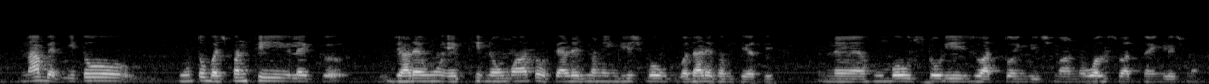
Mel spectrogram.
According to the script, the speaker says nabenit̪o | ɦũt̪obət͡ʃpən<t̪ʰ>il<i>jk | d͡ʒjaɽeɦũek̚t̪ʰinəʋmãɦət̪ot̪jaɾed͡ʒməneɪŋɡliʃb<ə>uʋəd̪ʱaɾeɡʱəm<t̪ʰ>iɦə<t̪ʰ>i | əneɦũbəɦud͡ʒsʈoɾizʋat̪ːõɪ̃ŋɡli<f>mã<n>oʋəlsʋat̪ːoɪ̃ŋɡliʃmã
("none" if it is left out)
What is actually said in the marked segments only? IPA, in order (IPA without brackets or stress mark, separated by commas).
t̪ʰ, a, ə, t̪, t̪, ʃ, n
